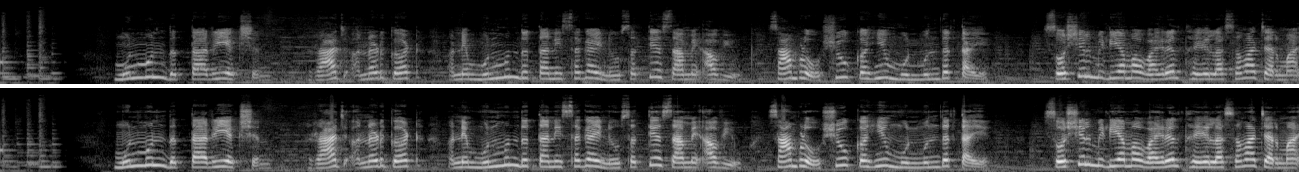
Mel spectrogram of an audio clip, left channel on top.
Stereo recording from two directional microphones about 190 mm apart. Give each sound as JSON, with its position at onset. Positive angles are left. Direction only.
{"t": 1.1, "sound": "a woman's voice", "side_deg": -15}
